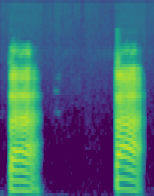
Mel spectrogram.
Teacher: Jadi awal punggung ujung lidah pada posisi pangkal dua gigi seri atas.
